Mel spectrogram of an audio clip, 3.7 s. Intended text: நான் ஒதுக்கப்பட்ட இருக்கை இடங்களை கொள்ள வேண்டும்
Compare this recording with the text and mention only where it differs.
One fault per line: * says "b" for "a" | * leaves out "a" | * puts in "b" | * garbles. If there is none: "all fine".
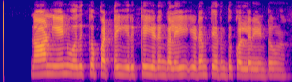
* puts in "ஏன்"
* puts in "இடம் தெரிந்து"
